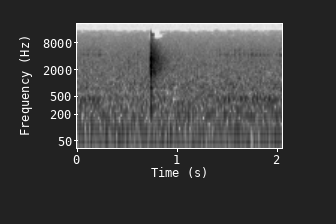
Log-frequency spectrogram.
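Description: A single short, sharp click about three-quarters of a second in, over quiet room tone.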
